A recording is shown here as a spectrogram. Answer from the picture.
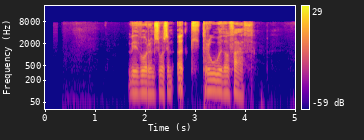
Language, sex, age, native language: Icelandic, male, 20-29, Icelandic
